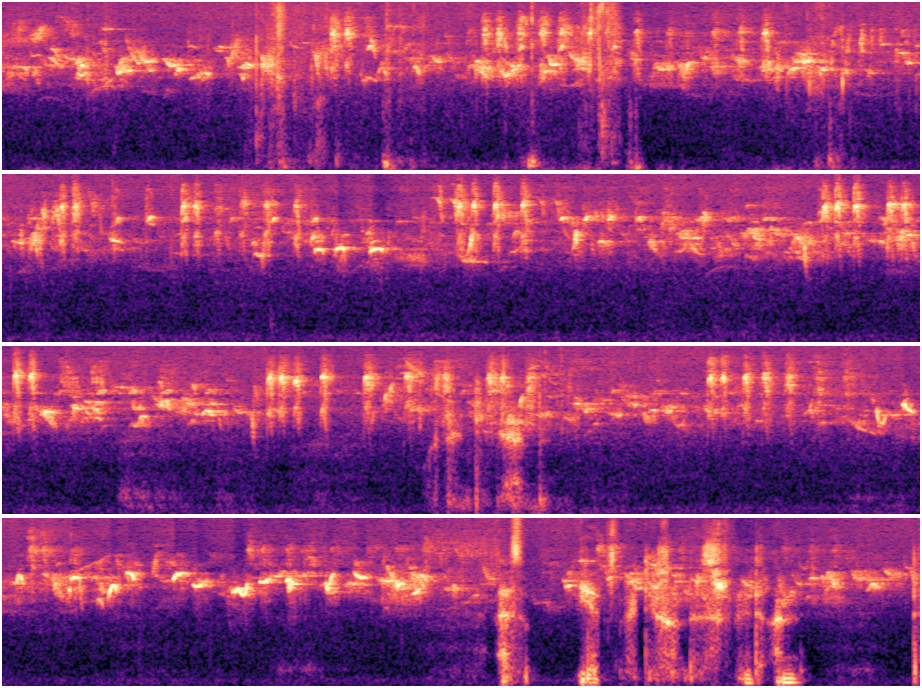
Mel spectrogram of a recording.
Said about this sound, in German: Boah, jetzt ist Singdrossel. Und Amsel. Das ist alles Singdrossel, dahinter ist die Amsel. Das ist tiefer als die Singdrossel.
